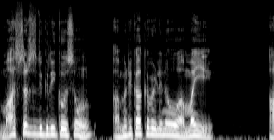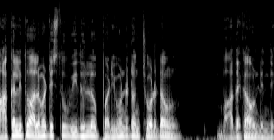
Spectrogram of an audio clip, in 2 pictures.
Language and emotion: Telugu, sad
